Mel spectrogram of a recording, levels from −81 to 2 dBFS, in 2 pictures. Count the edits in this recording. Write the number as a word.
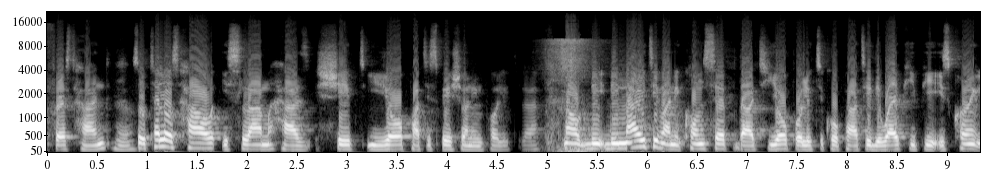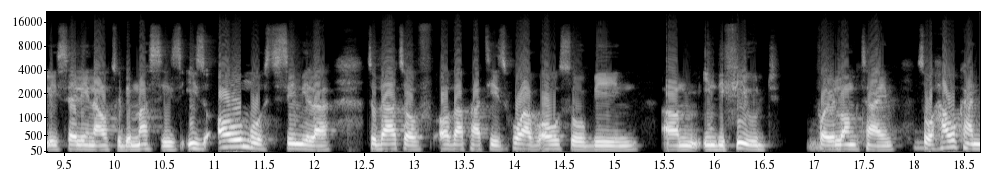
one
